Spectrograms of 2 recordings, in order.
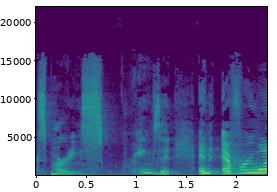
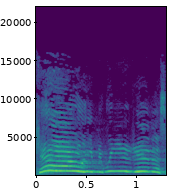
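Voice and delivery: very high eager voice; excited agreement; 13 semitones higher, 4 dB louder than usual. Retold or imitated. Christiane agreeing to join the plan, very high and eager. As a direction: jump in eagerly.

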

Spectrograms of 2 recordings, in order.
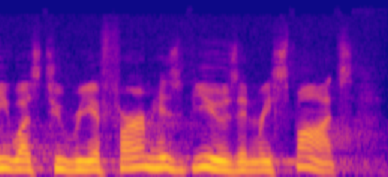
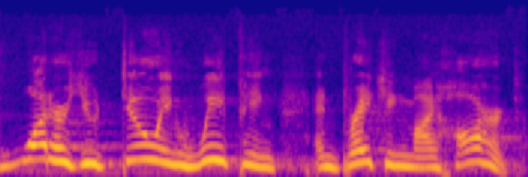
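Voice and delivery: high, slow hurt question; slow wounded plea to weeping friends; pained rebuke; 8 semitones higher, slower than usual. Retold or imitated. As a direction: ask it like your heart is breaking. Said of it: "Paul is upset with them".

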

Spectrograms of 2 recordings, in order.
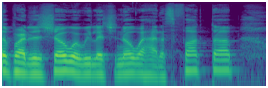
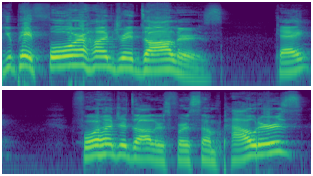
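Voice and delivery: incredulous; 3 semitones higher, 8 dB louder than usual. Retold or imitated. Retold scolding of a friend.

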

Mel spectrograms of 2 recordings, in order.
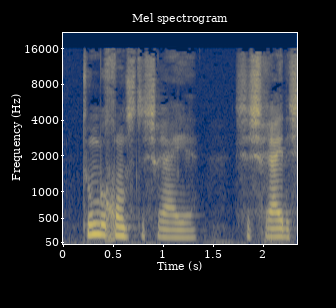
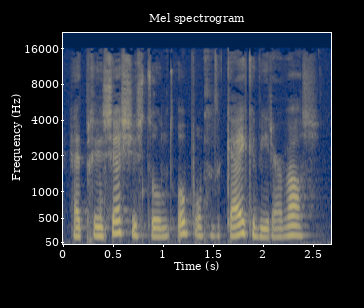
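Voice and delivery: usual speaking voice

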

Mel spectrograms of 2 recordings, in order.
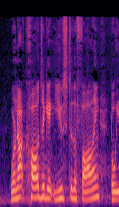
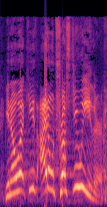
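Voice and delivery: high, loud retold comeback; angry retort; 11 semitones higher, 7 dB louder than usual. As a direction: fire back at the neighbor. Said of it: "My response in the flesh was".

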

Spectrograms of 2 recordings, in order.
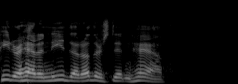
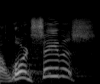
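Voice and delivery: high, raised-voice plea; crying out; 10 semitones higher, 6 dB louder, much slower than usual. Acted. Preacher acting out Peter's cry for help, high and loud. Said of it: "they didn't cry".

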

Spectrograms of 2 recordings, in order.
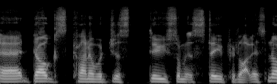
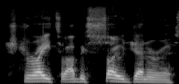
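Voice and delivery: ordinary delivery

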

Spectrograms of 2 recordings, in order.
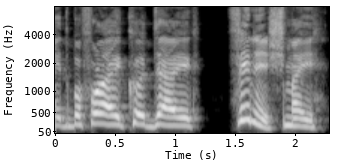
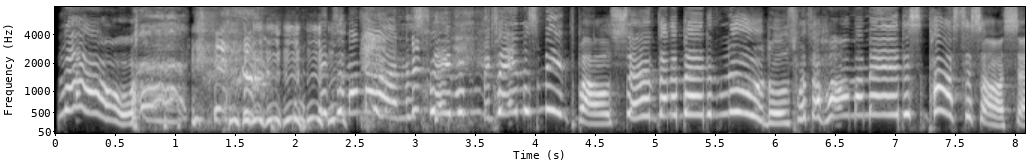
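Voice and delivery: much higher mock Italian accent with laughs; 12 semitones higher than usual. Ghost describes mom's recipe, in a high laughing Italian accent. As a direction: gush about mama's dish, hammed-up Italian. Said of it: "make me do an accent".

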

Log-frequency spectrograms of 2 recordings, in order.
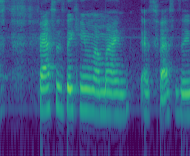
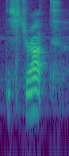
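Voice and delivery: ordinary delivery

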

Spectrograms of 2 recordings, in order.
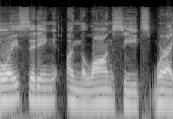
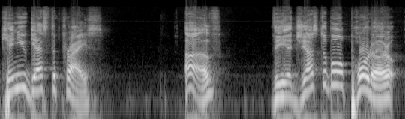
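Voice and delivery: higher-pitched host read, with big pauses; game show announcer; 7 semitones higher than usual. Pretend. Host asking contestants to guess the price, announcer voice.

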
